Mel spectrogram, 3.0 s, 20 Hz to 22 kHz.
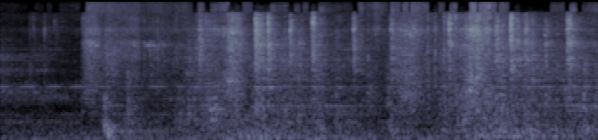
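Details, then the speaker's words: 2012 Nissan Altima, believed 2.5 4-cylinder: rough gritty grinding rumble as the bare front hub is spun by hand, with a loose, wobbly feel; bad wheel bearing, later replaced. "When you spin it, hear that noise? That's another sign of a bad wheel bearing."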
